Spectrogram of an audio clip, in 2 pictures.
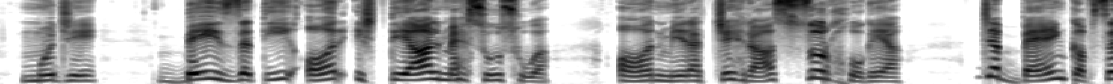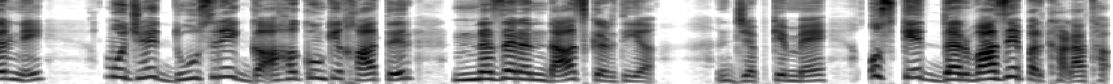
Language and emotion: Urdu, angry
